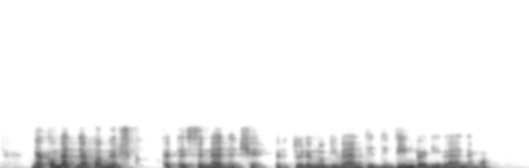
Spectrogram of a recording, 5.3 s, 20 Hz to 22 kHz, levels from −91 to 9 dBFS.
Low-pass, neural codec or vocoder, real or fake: 5.4 kHz; codec, 32 kHz, 1.9 kbps, SNAC; fake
